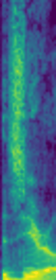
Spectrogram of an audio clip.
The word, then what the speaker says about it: Xero: that we use internally called xero it's spelled x-e-r-o again that's who we recommend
